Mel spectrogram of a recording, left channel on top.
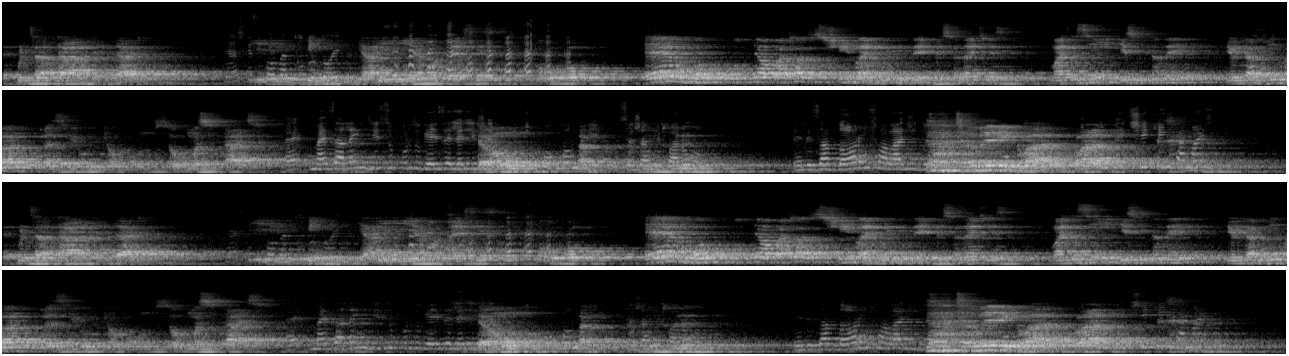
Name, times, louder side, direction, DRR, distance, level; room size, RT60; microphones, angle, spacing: voice 1, 0.1-1.6 2.5-3.2 3.5-4.8 5.3-5.8 6.4-10.0 10.5-12.0 12.2-15.4 17.4-18.1 18.6-18.7 19.2-19.8 22.1-23.9 24.5-25.0, equal, 35° left, -4 dB, 2.7 m, -23 dB
voice 2, 2.2-5.6 12.5-12.8 15.7-19.9 20.8-22.3 22.8-23.1 23.8-25.0, left 3 dB, 50° left, 9 dB, 0.7 m, -32 dB
16.5 x 6.0 x 5.8 m, 2.7 s
head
